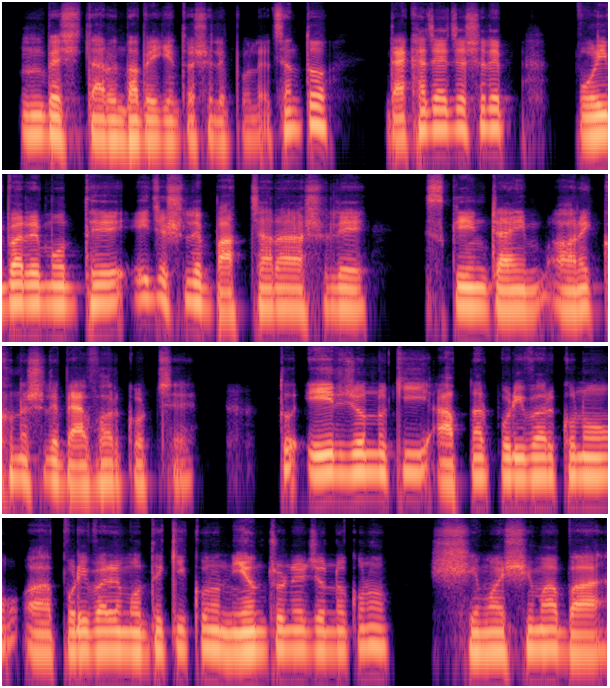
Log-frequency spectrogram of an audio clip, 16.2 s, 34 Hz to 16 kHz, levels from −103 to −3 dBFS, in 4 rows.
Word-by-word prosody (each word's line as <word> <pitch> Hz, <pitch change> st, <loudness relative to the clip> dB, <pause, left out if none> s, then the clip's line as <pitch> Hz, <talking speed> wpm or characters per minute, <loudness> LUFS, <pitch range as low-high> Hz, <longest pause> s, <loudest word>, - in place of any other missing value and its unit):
উম 125 Hz, -, 0 dB
বেশ 115 Hz, -2 st, +4 dB
দারুণভাবেই 110 Hz, -1 st, +1 dB
কিন্তু 100 Hz, 0 st, -5 dB
আসলে 105 Hz, -1 st, -7 dB
বলেছেন। 130 Hz, +7 st, -5 dB
তো -, -, +4 dB, 0.5 s
দেখা 115 Hz, +6 st, +2 dB
যায় 155 Hz, -1 st, +3 dB
যে -, -, +2 dB
আসলে 160 Hz, 0 st, +1 dB, 0.6 s
পরিবারের 140 Hz, +4 st, +5 dB
মধ্যে 135 Hz, +1 st, 0 dB, 0.3 s
এই 165 Hz, -, 0 dB
যে -, -, -2 dB
আসলে 150 Hz, +2 st, 0 dB
বাচ্চারা 120 Hz, +4 st, +1 dB
আসলে 120 Hz, +2 st, -2 dB, 0.6 s
স্ক্রিন-টাইম 120 Hz, -3 st, +2 dB, 0.3 s
অনেকক্ষণ 120 Hz, +3 st, -2 dB
আসলে 120 Hz, +1 st, -2 dB
ব্যবহার 105 Hz, +2 st, +1 dB
করছে। 105 Hz, +3 st, -7 dB, 0.7 s
তো -, -, -1 dB, 0.2 s
এর 150 Hz, 0 st, +7 dB
জন্য 155 Hz, 0 st, +4 dB
কি 155 Hz, -1 st, -2 dB, 0.3 s
আপনার 135 Hz, +5 st, -3 dB
পরিবার 135 Hz, 0 st, +2 dB
কোন 140 Hz, 0 st, +1 dB, 0.4 s
আ -, -, 0 dB, 0.2 s
পরিবারের 125 Hz, +1 st, +2 dB
মধ্যে 120 Hz, +2 st, 0 dB
কি 135 Hz, -, -1 dB
কোনো 135 Hz, -1 st, +2 dB
নিয়ন্ত্রণের 125 Hz, +2 st, +3 dB
জন্য 125 Hz, 0 st, -2 dB
কোনো 145 Hz, +1 st, -2 dB, 0.5 s
সময়সীমা 125 Hz, +2 st, +1 dB
বা 115 Hz, 0 st, +3 dB
125 Hz, 150 wpm, -24 LUFS, 115-135 Hz, 0.7 s, এর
